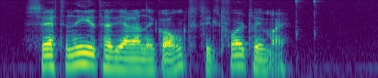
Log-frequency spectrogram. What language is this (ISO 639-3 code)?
fao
